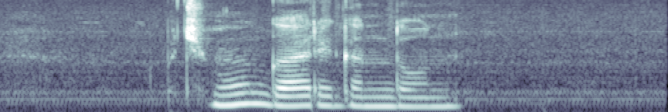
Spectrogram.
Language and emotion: Russian, neutral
